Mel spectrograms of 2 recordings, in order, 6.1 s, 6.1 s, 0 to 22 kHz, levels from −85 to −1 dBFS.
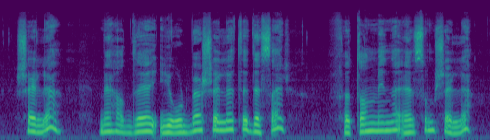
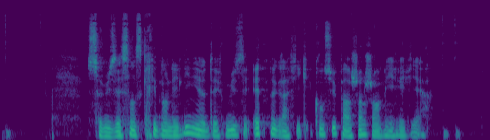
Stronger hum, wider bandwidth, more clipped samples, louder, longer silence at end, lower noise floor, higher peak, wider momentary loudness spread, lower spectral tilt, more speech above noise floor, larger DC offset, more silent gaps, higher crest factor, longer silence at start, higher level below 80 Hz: neither; about the same, 16.5 kHz vs 16 kHz; neither; first, -27 LUFS vs -40 LUFS; second, 0.25 s vs 0.4 s; second, -56 dBFS vs -78 dBFS; first, -12 dBFS vs -22 dBFS; about the same, 7 LU vs 9 LU; about the same, -5 dB/octave vs -5.5 dB/octave; second, 29 dB vs 39 dB; neither; neither; about the same, 16 dB vs 18 dB; first, 0.2 s vs 0.05 s; about the same, -62 dBFS vs -62 dBFS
